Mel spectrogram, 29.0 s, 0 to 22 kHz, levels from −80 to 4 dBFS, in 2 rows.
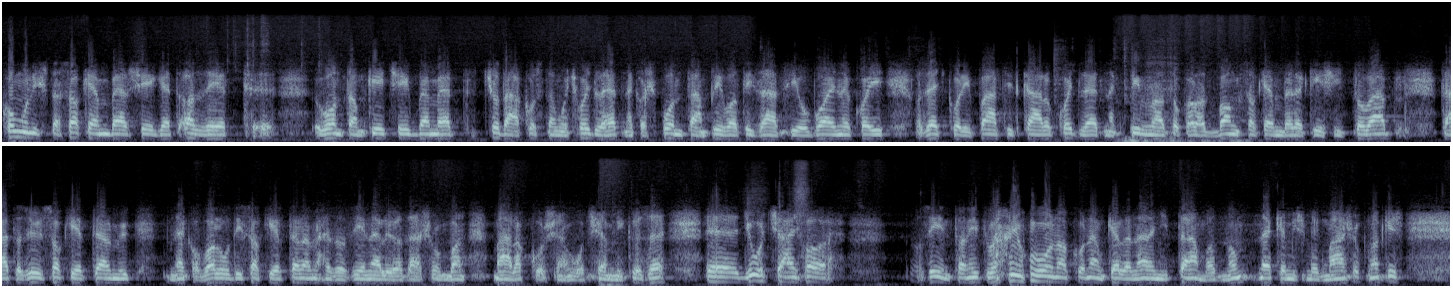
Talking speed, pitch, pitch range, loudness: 120 wpm, 115 Hz, 110-125 Hz, -20 LUFS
